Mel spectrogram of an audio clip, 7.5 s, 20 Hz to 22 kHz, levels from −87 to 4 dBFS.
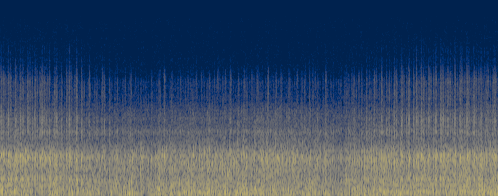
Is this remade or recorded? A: remade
